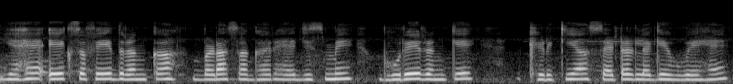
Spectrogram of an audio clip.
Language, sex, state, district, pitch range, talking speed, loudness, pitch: Hindi, female, Uttar Pradesh, Shamli, 230-250 Hz, 145 wpm, -17 LUFS, 235 Hz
